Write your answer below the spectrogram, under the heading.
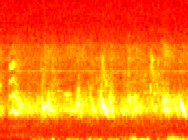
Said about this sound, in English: You might hear some birds. I'm all alone in a children's playground.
